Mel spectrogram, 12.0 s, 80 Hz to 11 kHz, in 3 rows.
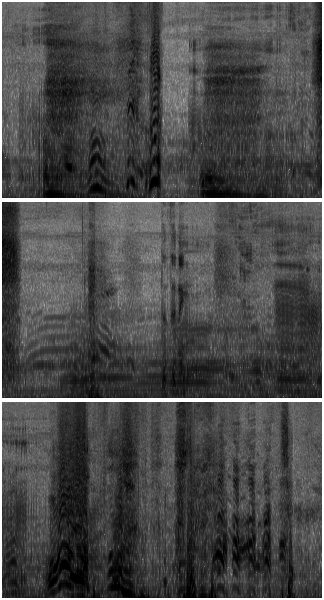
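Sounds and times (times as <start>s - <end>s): roar-like growling cries: 0.0s - 10.2s.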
